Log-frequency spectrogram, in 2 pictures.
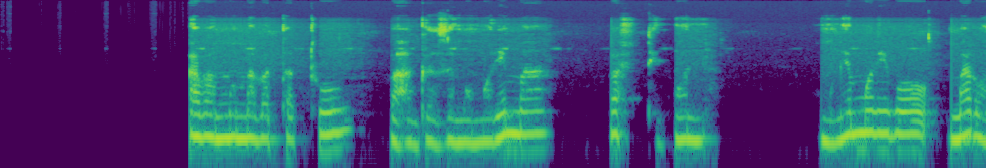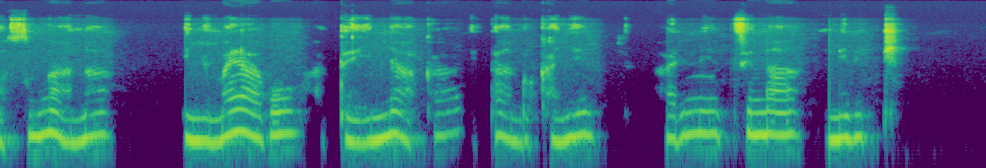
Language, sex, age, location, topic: Kinyarwanda, female, 25-35, Kigali, health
